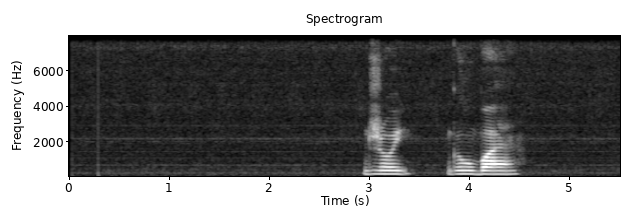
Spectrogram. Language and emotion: Russian, neutral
